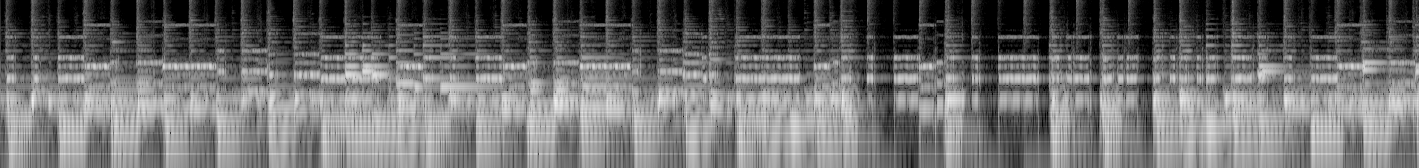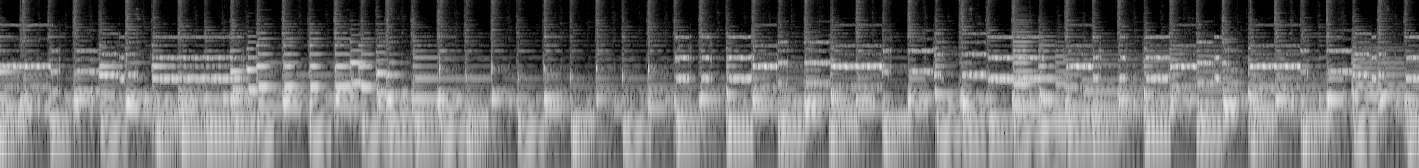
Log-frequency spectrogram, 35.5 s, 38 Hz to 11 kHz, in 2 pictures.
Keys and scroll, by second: 19.7 super+d, 23.8 super+d, 24.2 super+d, 24.8 super+d, 30.0 super+d, 35.3 super+d.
